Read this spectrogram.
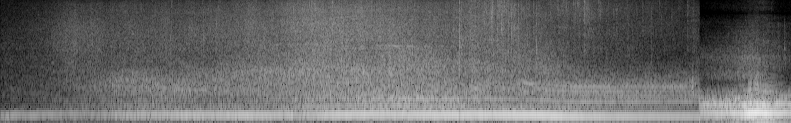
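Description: Gravel sprays and rattles under a car's tyres.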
